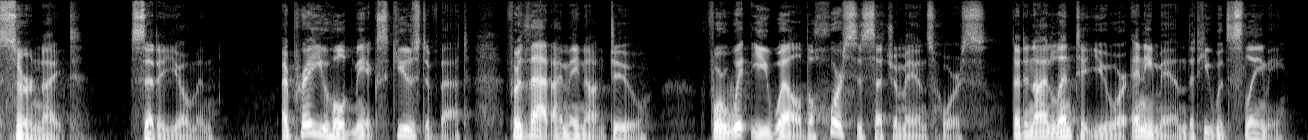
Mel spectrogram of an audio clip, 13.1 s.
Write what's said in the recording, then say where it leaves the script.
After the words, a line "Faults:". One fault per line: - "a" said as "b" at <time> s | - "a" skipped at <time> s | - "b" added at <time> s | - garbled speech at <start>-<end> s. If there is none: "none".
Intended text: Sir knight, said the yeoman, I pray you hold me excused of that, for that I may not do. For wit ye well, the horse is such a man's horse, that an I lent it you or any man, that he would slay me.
Sir knight, said a yeoman, I pray you hold me excused of that, for that I may not do. For wit ye well, the horse is such a man's horse, that an I lent it you or any man, that he would slay me.
Faults:
- "the" said as "a" at 1.6 s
